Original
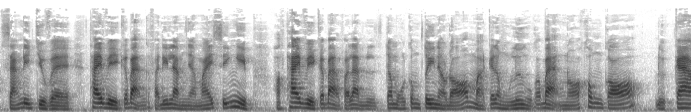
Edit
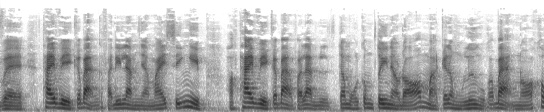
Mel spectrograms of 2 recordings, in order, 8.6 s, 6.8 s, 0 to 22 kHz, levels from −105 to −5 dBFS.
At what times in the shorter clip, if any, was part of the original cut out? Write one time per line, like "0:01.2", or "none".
none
